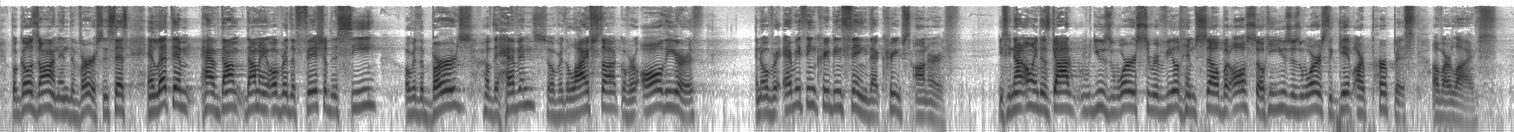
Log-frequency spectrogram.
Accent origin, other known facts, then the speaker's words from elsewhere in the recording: East Texas, United States; Growing up in the Southern Baptist Church, in this little country church in uh, East Texas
